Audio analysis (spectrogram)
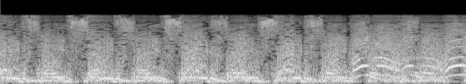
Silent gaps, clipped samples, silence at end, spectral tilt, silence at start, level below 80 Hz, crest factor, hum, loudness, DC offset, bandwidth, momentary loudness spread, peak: none; 3%; 0 s; -4 dB/octave; 0 s; -28 dBFS; 6 dB; none; -5 LUFS; under 0.1%; 11 kHz; 2 LU; 0 dBFS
